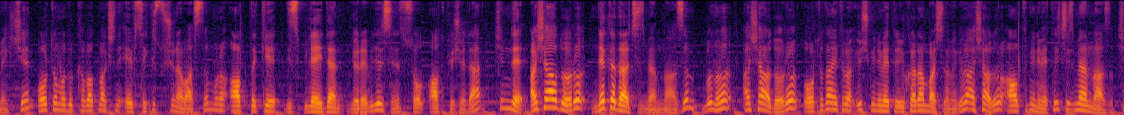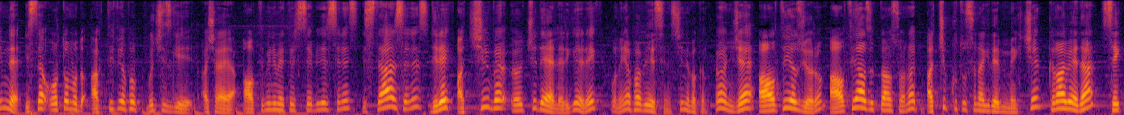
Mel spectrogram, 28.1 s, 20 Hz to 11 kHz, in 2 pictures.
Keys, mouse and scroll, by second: 3.1-4.6 drag, 23.8 6.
